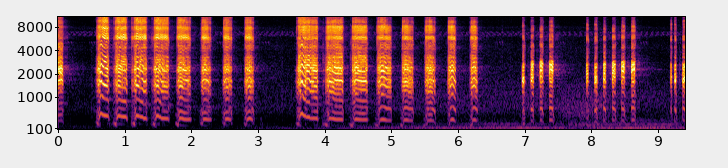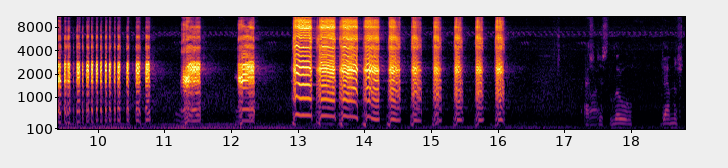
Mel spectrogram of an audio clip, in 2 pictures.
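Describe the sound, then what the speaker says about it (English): A hunter blows goose and duck calls in rapid, loud bursts of honks and quacks, grouped in rhythmic runs with short pauses, close and clear with no talking. "Just a little demonstration on the goose call, duck call."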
